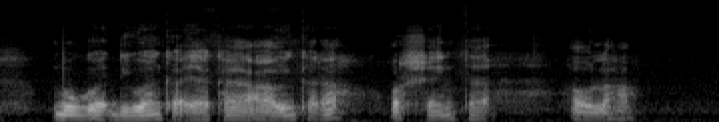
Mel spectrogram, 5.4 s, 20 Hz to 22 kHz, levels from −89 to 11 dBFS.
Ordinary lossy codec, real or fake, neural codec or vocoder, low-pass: none; fake; vocoder, 44.1 kHz, 128 mel bands, Pupu-Vocoder; 19.8 kHz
